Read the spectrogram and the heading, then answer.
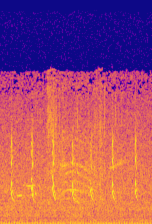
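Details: Baby American robins in Georgia calling: thin, high chirps sliding downward, repeated about twice a second, over a loud steady low hum.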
